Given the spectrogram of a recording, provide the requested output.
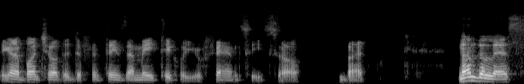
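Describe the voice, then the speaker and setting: A man speaks at a moderate pace, the sound dry and close with no echo. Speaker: podcast host. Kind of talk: casual chat. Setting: hotel room. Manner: talking quietly; less animated than usual.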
